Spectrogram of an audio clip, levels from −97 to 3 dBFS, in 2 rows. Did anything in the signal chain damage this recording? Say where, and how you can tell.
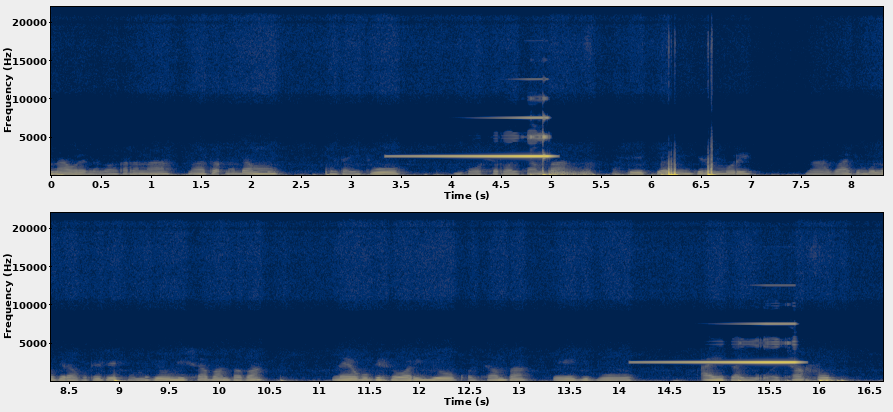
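Yes. At the analogue stage, loudspeaker feedback squeal appears at 3.34–5.09 s and 14.1–15.89 s. A 2.5 kHz tone swells over about a second and a half to roughly 15 dB above the speech, where the mic-to-speaker loop gain exceeds one. On a spectrogram it shows as a thickening horizontal line.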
